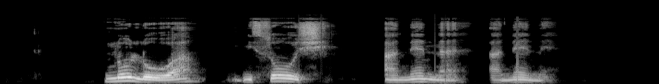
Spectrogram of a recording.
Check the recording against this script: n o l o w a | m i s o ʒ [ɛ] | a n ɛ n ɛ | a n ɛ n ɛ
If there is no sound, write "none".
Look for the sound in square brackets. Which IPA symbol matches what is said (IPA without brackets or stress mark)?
i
